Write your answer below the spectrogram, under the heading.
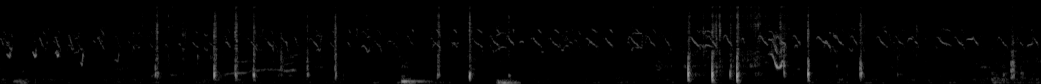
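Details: Several grey francolin chicks (Dakhni teetar) held captive in Multan, Pakistan, peep rapidly in thin, high, slurred notes, repeated many times a second, with sharp tapping clicks and occasional low thuds.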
